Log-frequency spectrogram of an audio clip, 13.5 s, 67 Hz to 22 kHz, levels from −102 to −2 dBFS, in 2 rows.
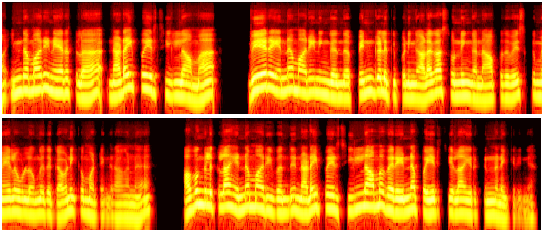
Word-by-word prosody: இந்த 225 +3 +1
மாரி 250 +2 +3
நேரத்துல 200 -6 0 0.4
நடைப்பயிற்சி 245 +1 +1
இல்லாம, 160 -5 +1 0.7
வேற 265 +5 +8
என்ன 220 +3 -1
மாரி 210 0 0
நீங்க 190 -3 +1
இந்த 160 -1 -1
பெண்களுக்கு. 210 -2 +1
இப்ப 160 -1 -7
நீங்க 160 -1 0
அழகா 180 +7 +3
சொன்னீங்க 175 -2 +1
40 155 +2 -4
வயசுக்கு 180 +1 -4
மேலே 175 +1 0
உள்ளவங்க, 160 -1 -2
இத 155 - -5
கவனிக்க 175 +4 -3
மாட்டேன்கிறாங்கன்னு. 135 -2 -7 0.6
அவங்களுக்குலாம் 235 -2 +2
என்ன 220 +4 0
மாரி 200 -4 0
வந்து 170 +3 -3
நடைப்பயிற்சி 200 0 -1
இல்லாம 235 +2 +2
வேற 185 - +4
என்ன 205 +3 +2
பயிற்சிலாம் 165 0 0
இருக்குன்னு 150 -1 -4
நினைக்கிறீங்க? 125 0 -9
180 Hz, 145 wpm, -20 LUFS, 160-220 Hz, 0.7 s, வேற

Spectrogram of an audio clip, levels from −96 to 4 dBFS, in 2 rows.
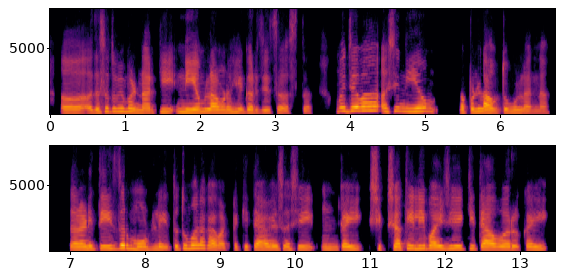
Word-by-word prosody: अ, 190 -1 0
जसं 235 +4 -2
तुम्ही 245 0 0
म्हणणार 190 -9 0
की 215 0 -3
नियम 210 +1 +2
लावणं 205 -2 +3
हे 210 +1 -2
गरजेचं 170 -2 -3
असतं, 150 0 -13 0.4
मग 275 - +1
जेव्हा 305 +1 +5
असे 250 +4 -4
नियम 255 +1 +2 0.4
आपण 215 +5 0
लावतो 195 0 +3
मुलांना 155 -6 -5 0.4
तर 210 -1 +2
आणि 205 +1 +3
तेच 225 0 +1
जर 245 -1 +7
मोडले, 195 -4 -1
तर 215 - +1
तुम्हाला 250 +1 +2
काय 215 -4 +1
वाटतं 150 +2 -4
की 200 - -3
त्यावेळेस 205 +2 +1
अशी 210 +1 -3 0.4
काही 205 0 +2 0.2
शिक्षा 200 0 0
केली 230 -1 +1
पाहिजे 225 0 +2
की 230 - -3
त्यावर 205 +1 +3
काही 200 0 -1
210 Hz, 160 wpm, -23 LUFS, 195-225 Hz, 0.4 s, जर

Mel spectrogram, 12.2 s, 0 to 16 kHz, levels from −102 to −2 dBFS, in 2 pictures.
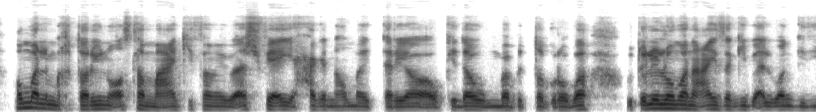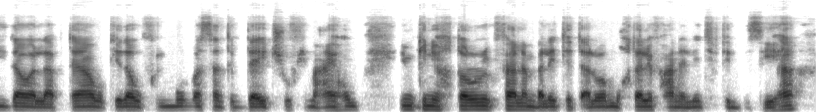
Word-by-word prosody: هُم 160 +2 +4
اللي 140 -3 +4
مختارينه 120 0 +1
أصلًا - - 0
معاكِ، 100 0 0
فما 110 -2 -3
يبقاش 100 - +2
في - - +3
أي 105 -2 +2
حاجة 110 - -2
إن 100 - -7
هُم 105 +1 -4
يتريقوا 100 -1 +1
أو 90 0 +2
كده 105 +1 +1
ومن 100 -1 -1
باب 100 -2 0
التجربة. - - 0 0.3
وتقولي 140 - +4
لهم: 135 -1 +6
"أنا 120 -3 +4
عايزة 115 -1 +1
أجيب 110 +2 -5
ألوان 110 0 +1
جديدة،" 100 0 -1
والّا 95 -1 +2
بتاع 100 0 0
وكده. 100 +1 0
وفي 95 - -5
الmall 100 +2 -5
مثلًا 100 -1 -4
تبدئي 90 +2 0
تشوفي - - -10
معاهم 95 +3 -3 0.3
يمكن 110 0 -1
يختاروا 110 +2 +3
لِك 105 - -5
فعلًا 105 -2 +2
باليتة 100 +1 -1
ألوان 95 0 0
مختلفة 95 -1 -1
عن 90 - -1
اللي 85 +1 -4
أنتِ 90 - -10
بتلبسيها، 145 - -4
100 Hz, 220 wpm, -24 LUFS, 95-110 Hz, 0.3 s, لهم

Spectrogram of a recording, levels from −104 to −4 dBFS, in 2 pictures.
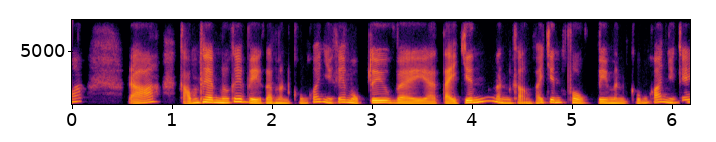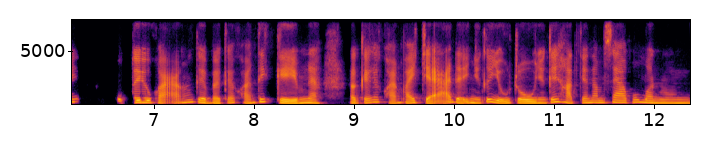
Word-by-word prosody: á, 275 - -5 0.5
đó. 245 +4 -1 0.2
Cộng 155 +6 +1
thêm 220 -2 +5
những 185 - +4
cái 270 +4 +4
việc 170 -10 +2
là 160 - +2
mình 155 -1 0
cũng 140 +1 -8
có 240 - -3
những 220 -9 -1
cái 225 - 0
mục 180 -8 +1
tiêu 200 0 +6
về, 150 -3 +2
ờ, 140 0 -1
tài 135 - +2
chính 205 - +3
mình 185 - +1
cần 140 - -4
phải - - -2
chinh 210 +2 +2
phục, 175 -5 +1
vì 160 - +2
mình 150 -2 -1
cũng 150 +5 -6
có 220 - -2
những 215 -7 -1
cái 240 +4 -4 0.4
mục - - -6
tiêu 205 -1 +4
khoảng 205 +3 -2
c - - -16
về 150 - +1
cái 200 - -5
khoản 185 -3 -5
tiết 255 +4 -3
kiệm 160 -1 +4
nè, 175 -3 +1 0.3
rồi, 160 - +1
kiểu, 180 +4 -2
các 235 - -4
khoản 185 - -4
phải 170 +3 0
trả - - +1
để 180 -4 0
những 165 -3 -1
cái 245 - +1
dự 170 - +3
trù 160 -2 +4
những 160 - -2
kế 240 - +1
hoạch 225 -4 -2
cho 190 - -3
năm 200 0 -1
sau 205 +1 -1
của 225 +2 -5
mình 165 -6 -1
185 Hz, 285 wpm, -24 LUFS, 160-215 Hz, 0.5 s, tiêu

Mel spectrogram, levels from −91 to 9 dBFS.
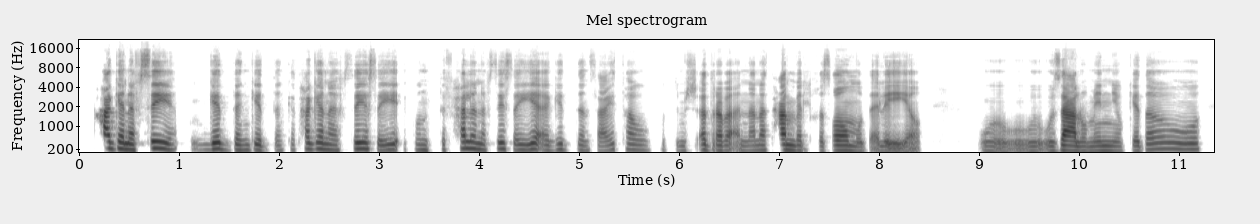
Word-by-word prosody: حاجة 230 -2 +5
نفسيّة 195 +1 +5 0.2
جدًا 185 -1 +1
جدًا 175 -1 -5
كانت 180 +1 -22
حاجة 205 0 +1
نفسيّة 195 +4 +1
سيئة 185 -2 -2
كنت 180 0 -10
في - - -28
حالة 225 0 +3
نفسيّة 195 +1 -1
سيئة 185 -2 -1
جدًا 170 -1 -9
ساعتها، 185 +5 -7
وكنت 170 -4 -14
مش 155 - -15
قادرة 170 -2 0
بقى 165 - -3
إن 160 -1 -10
أنا 170 +1 -3
أتحمّل 170 0 +3
خصامه 160 -1 +1
ده - - -7
ليَّ 75 +1 -2
و - - -10 1.3
وزعله 155 0 +6
منّي 155 +1 -3
وكده 190 +8 -4
و 200 -1 -2
180 Hz, 160 wpm, -24 LUFS, 165-195 Hz, 1.3 s, وزعله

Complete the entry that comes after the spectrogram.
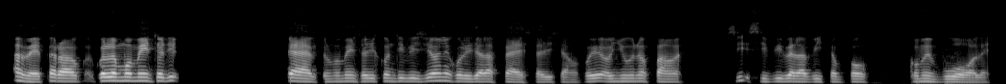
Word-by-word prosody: Va 185 - +4
beh, 130 -3 +4
però, 145 -4 +4
qu - - -19
quello 170 +1 +7
è - - +11
un 170 - +3
momento 170 -1 +4
di 180 +2 -2 1.1
Certo, 140 -5 +3
un 130 - -8
momento 145 0 -3
di 145 -1 -3
condivisione 150 +3 -1
quelli 145 -2 -1
della 135 -2 +1
festa, 115 -3 -4
diciamo. 115 -1 -9
Poi 140 +6 0
ognuno 140 0 -3
fa 125 -3 -3 0.4
si 180 +2 -14
si 140 -2 -11
vive 140 +2 -1
la 135 -1 +2
vita 130 0 -7
un 125 - -9
po' 125 0 -3 0.3
come 135 - -4
vuole. 115 -3 -2
140 Hz, 180 wpm, -24 LUFS, 125-150 Hz, 1.1 s, è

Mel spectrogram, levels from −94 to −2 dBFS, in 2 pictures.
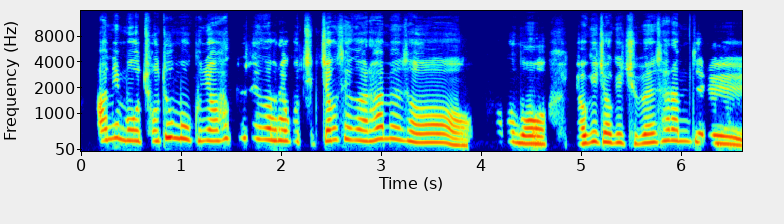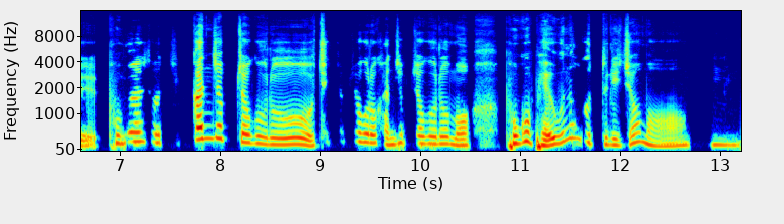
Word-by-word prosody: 아니 305 +6 0
뭐 280 -2 +1
저도 310 +7 +1
뭐 330 -2 +1
그냥 275 -1 -1
학교 335 +1 -6 0.2
생활하고 285 -4 0
직장 275 +9 -1
생활 290 -4 -1
하면서 235 - +1 0.5
뭐 200 -2 +5 0.3
여기저기 230 +1 +2
주변 220 +4 0
사람들을 225 - -1
보면서 245 +3 -1
직간접적으로 195 - +3
직접적으로 245 -2 -3
간접적으로 195 +1 -2
뭐 155 -2 0 0.4
보고 245 +6 +4
배우는 225 - +4
것들이죠, 185 +1 -3
뭐. 80 - -3 0.2
음. 160 -1 -7
230 Hz, 285 characters per minute, -22 LUFS, 190-275 Hz, 0.5 s, 뭐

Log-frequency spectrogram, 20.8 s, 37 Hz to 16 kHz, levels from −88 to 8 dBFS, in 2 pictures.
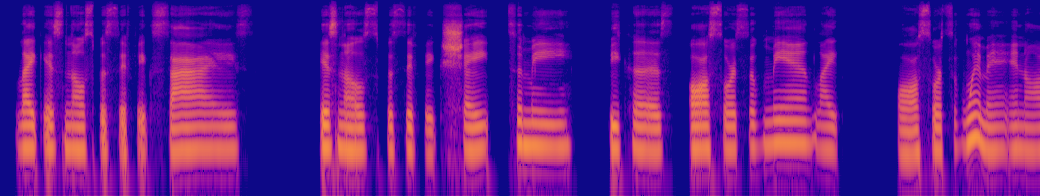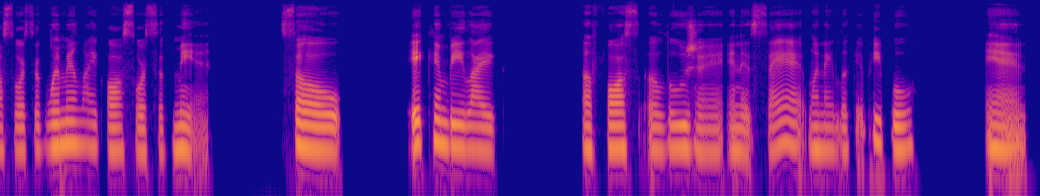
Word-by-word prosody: Like, 165 0 +3
it's 160 +1 0
no 160 -1 +2
specific 75 - -4
size, 160 +1 +1 0.7
it's 165 +1 +5
no 155 -2 +3
specific 150 -2 -5
shape 155 +1 +2 0.2
to 185 - +3
me 170 -1 +1 0.4
because 155 -2 0 0.2
all 160 +1 +6
sorts 160 0 -3
of 170 +2 -6
men 190 0 +1
like 160 -5 -6 0.6
all 135 0 +1
sorts 150 +3 -3
of 170 - -14
women 175 -6 +2
and 160 0 -4
all 155 0 -4
sorts 155 0 -6
of 160 0 -6
women 180 +2 +3
like 175 -2 -7
all 155 0 0
sorts 145 -1 -6
of 145 - -8
men, 160 -2 0 0.7
so, 155 -4 +5 0.7
it 180 +3 +6
can 195 -3 +4
be, 170 -2 +4
like, 155 -2 -2 0.8
a 160 - +1
false 165 +2 +1
illusion, 155 -2 -1
and 150 0 -2
it's 145 - -5
sad 175 +4 -3
when 160 -1 -1
they 155 0 -4
look 150 0 -8
at - - -9
people 170 -4 0 0.7
and 80 -1 +2
160 Hz, 140 wpm, -26 LUFS, 155-170 Hz, 0.8 s, all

